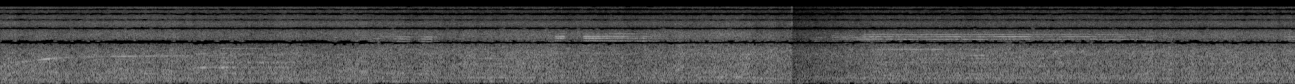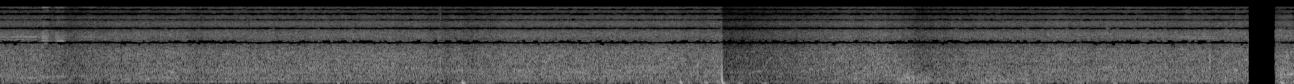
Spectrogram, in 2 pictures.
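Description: Heavy rain pouring down steadily, an even rushing hiss, with faint street traffic underneath.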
